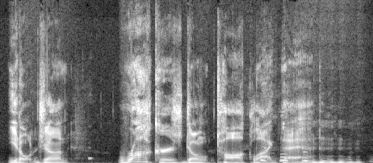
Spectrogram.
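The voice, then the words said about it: Imitates another person's voice. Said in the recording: “Doing the impersonation, that's funny.”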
